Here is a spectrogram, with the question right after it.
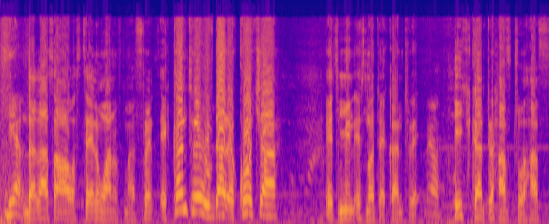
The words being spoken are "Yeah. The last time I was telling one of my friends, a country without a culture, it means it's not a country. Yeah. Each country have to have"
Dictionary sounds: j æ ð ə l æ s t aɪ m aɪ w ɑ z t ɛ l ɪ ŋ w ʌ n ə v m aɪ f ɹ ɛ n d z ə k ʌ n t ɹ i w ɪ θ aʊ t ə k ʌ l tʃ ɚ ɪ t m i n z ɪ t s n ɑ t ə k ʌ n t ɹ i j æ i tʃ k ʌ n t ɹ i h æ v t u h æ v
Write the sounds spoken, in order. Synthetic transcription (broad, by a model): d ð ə l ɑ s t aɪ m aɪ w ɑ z t ɛ l ɪ ŋ w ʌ n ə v m aɪ f ɹ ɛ n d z ə k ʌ n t ɹ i w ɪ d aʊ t ə k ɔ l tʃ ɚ ɪ t m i n ɪ t s n ɑ t ə k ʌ n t ɹ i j i tʃ k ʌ n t ɹ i h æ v t u h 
